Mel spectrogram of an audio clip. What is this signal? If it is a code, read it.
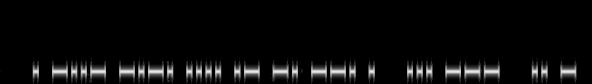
Morse code, heard as a keyed tone, about 25 wpm, 600 Hz. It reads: EXCHANGE SO IT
